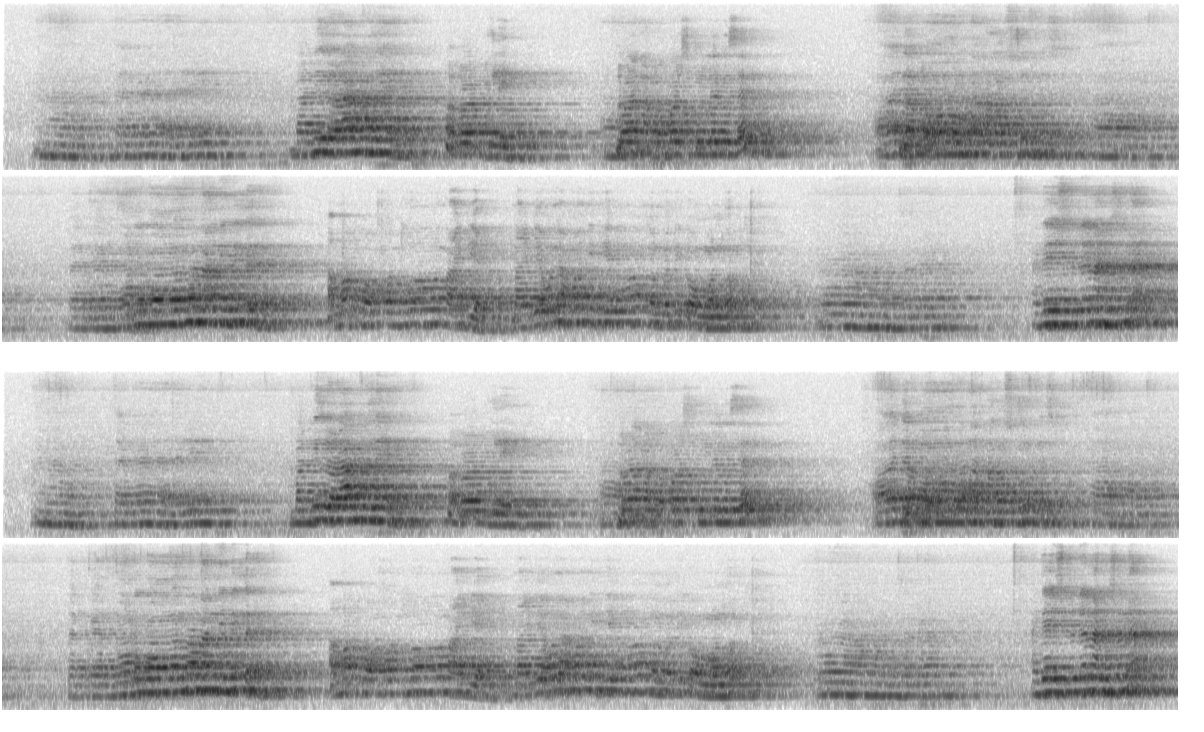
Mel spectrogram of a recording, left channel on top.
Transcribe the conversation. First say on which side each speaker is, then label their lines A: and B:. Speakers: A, on the right; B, on the left.
A: অ', তাকেহে। হেৰি বাকী ল'ৰা ভালেই?
B: অ', ল'ৰা ভালেই।
A: অঁ
B: ল'ৰা
A: অঁ
B: নাটকৰ স্কুললৈ গৈছে।
A: অ', এতিয়া
B: নাটকৰ
A: গৰম বন্ধ
B: কৰ্মশালা
A: নাটক
B: হৈছে।
A: স্কুল হৈ আছে। অ', অ', তাকে।
B: তালৈ গৈছে।
A: তোমালোকৰ গৰম বন্ধ না নিদিলে?
B: আমাৰ গৰম বন্ধ নাই দিয়া। নাই দিয়া মানে, আমাৰ নিদিয়ে নহয়, অংগনবাড়ী গৰম বন্ধ।
A: অ', অ', তাকে। এতিয়া ষ্টুডেণ্ট আহিছেনে?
